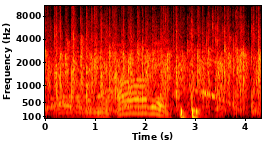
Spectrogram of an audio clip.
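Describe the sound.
A crowd in Boise claps steadily and loudly for several seconds to welcome a guest, in a dense wash of applause, with voices whooping and cheering over it.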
